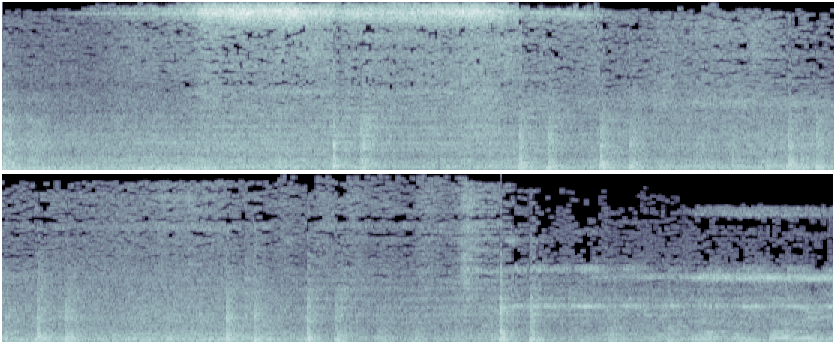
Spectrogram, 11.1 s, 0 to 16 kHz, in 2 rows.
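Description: A green JR West 113 series electric multiple unit rolls past along the platform, its wheels clacking over rail joints, often two clacks close together. In the last few seconds a high, steady wheel squeal sets in.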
